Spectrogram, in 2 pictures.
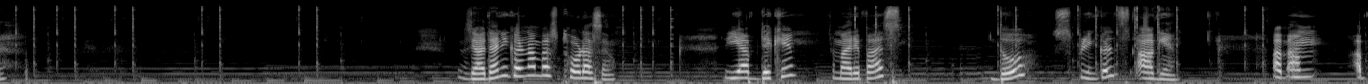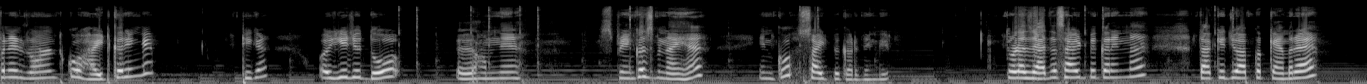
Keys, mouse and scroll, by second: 0.2 click, 0.5 click, 0.8 Tab, 1.1 click, 2.0 click, 2.6 Tab, 3.0 click, 4.3 g, 4.4 x, 6.2 click, 6.5 click, 6.7 Tab, 8.5-9.1 right drag, 10.0 click, 10.7 click, 11.1 click, 11.4-11.9 right drag, 11.9 middle drag, 12.4 shift+click, 12.9-13.7 scroll down 2, 14.0 alt+space, 14.7 alt+h, 15.4-16.5 scroll down 1, 17.6 click, 18.3 click, 18.8 shift+click, 19.6-19.9 scroll down 1, 19.9 middle click, 20.6 g, 20.7 x, 21.7 click, 21.9 scroll up 1, 22.0-22.3 middle drag, 22.5 scroll up 1, 22.7 middle click, 23.1 scroll down 1, 23.8 g, 24.5 drag, 24.8-25.4 scroll down 1, 25.4 g, 25.8 click, 27.2 middle click.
